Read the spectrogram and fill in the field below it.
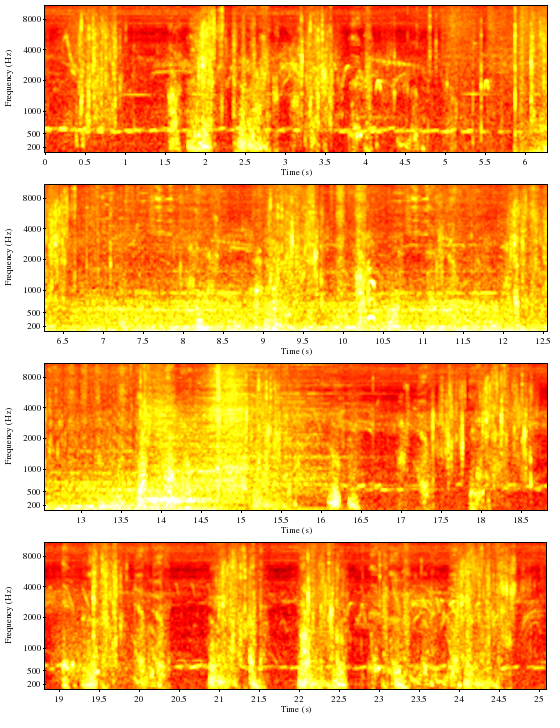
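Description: A chimpanzee munches noisily on fruit.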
